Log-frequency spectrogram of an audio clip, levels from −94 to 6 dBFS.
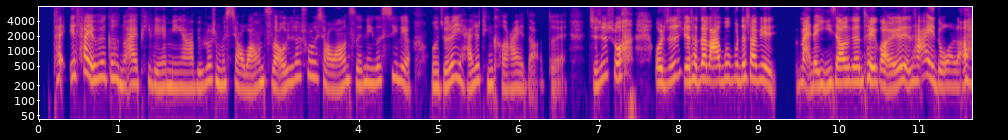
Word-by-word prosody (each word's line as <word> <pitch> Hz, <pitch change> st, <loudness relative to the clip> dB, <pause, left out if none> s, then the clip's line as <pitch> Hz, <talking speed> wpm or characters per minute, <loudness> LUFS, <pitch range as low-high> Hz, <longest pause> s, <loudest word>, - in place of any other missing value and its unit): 它 -, -, -2 dB, 0.2 s
它 385 Hz, -, +6 dB
也 255 Hz, -, +4 dB
会 300 Hz, +2 st, -3 dB
跟 290 Hz, 0 st, -5 dB
很 255 Hz, -, -4 dB
多 205 Hz, -, -8 dB
IP 220 Hz, +2 st, -4 dB
联 195 Hz, -1 st, -7 dB
名 190 Hz, -1 st, -7 dB
啊， 185 Hz, 0 st, -6 dB
比 190 Hz, -, -11 dB
如 190 Hz, -, -7 dB
说 255 Hz, -, -4 dB
什 255 Hz, -2 st, -4 dB
么 215 Hz, -, -5 dB
小 225 Hz, -5 st, -4 dB
王 170 Hz, +6 st, -3 dB
子 220 Hz, -5 st, -6 dB
啊， 185 Hz, -, 0 dB
我 175 Hz, -, -3 dB
觉 225 Hz, -, -6 dB
得 -, -, -9 dB
它 295 Hz, -, -6 dB
出 320 Hz, +1 st, -8 dB
的 310 Hz, -, -5 dB
小 180 Hz, -10 st, -5 dB
王 180 Hz, +7 st, -4 dB
子 265 Hz, -2 st, -6 dB
的 210 Hz, -, -7 dB
那 235 Hz, -1 st, -5 dB
个 240 Hz, -, -5 dB
系 295 Hz, +2 st, -6 dB
列， 235 Hz, -9 st, -5 dB, 0.2 s
我 195 Hz, -, -6 dB
觉 195 Hz, +2 st, -4 dB
得 270 Hz, -, +1 dB
也 290 Hz, -, -3 dB
还 185 Hz, -6 st, -5 dB
是 255 Hz, -, -3 dB
挺 220 Hz, -5 st, -7 dB
可 180 Hz, -, -9 dB
爱 180 Hz, +1 st, -7 dB
的， -, -, -13 dB
对， -, -, -15 dB, 0.3 s
只 195 Hz, -, -7 dB
是 300 Hz, +8 st, -3 dB
说 285 Hz, -4 st, +5 dB, 0.4 s
我 230 Hz, -, +2 dB
只 245 Hz, +4 st, -3 dB
是 310 Hz, -, +2 dB
觉 240 Hz, -, +3 dB
得 -, -, +4 dB
它 270 Hz, -, +1 dB
在 280 Hz, +1 st, +7 dB
拉 245 Hz, -1 st, +8 dB
布 275 Hz, +2 st, -3 dB
布 275 Hz, 0 st, -5 dB
的 275 Hz, -, +2 dB
上 275 Hz, -2 st, +6 dB
面 240 Hz, -8 st, 0 dB, 0.2 s
买 225 Hz, +1 st, +2 dB
的 195 Hz, -, +3 dB
营 210 Hz, +2 st, -3 dB
销 235 Hz, 0 st, +5 dB
跟 245 Hz, 0 st, +1 dB
推 250 Hz, -2 st, +5 dB
广 205 Hz, -5 st, +4 dB
有 -, -, +3 dB
点 255 Hz, -4 st, +2 dB
太 265 Hz, +3 st, +3 dB
多 200 Hz, -1 st, -5 dB
了。 195 Hz, -, -6 dB
235 Hz, 380 characters per minute, -21 LUFS, 195-265 Hz, 0.4 s, 拉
